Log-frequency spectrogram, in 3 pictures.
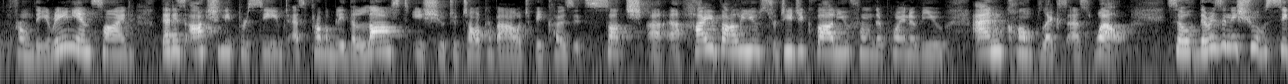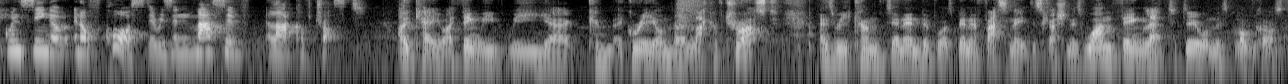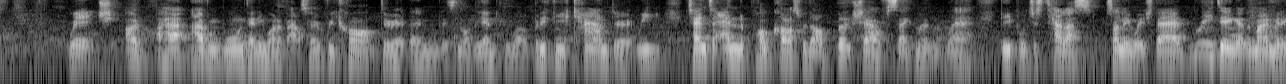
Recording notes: On location at the Doha Forum 2022.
